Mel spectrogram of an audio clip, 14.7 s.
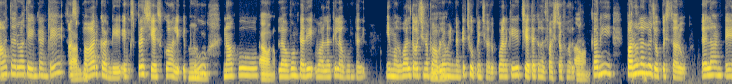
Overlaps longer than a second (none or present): none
